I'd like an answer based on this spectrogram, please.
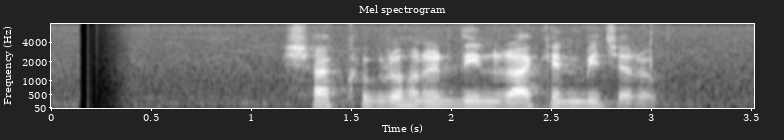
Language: Bangla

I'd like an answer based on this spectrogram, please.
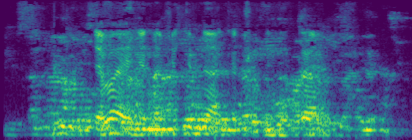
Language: Kinyarwanda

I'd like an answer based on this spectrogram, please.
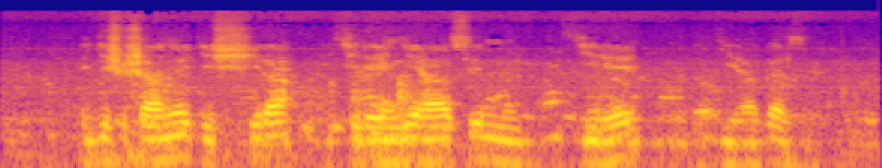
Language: Kinyarwanda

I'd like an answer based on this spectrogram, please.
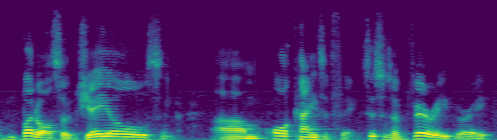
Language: English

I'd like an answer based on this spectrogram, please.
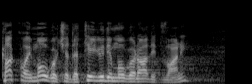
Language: Croatian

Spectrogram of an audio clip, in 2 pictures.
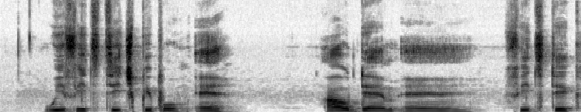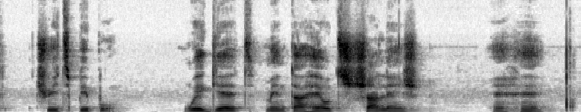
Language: Nigerian Pidgin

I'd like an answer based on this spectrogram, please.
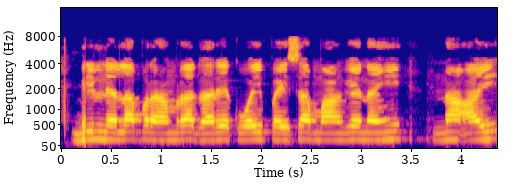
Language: Magahi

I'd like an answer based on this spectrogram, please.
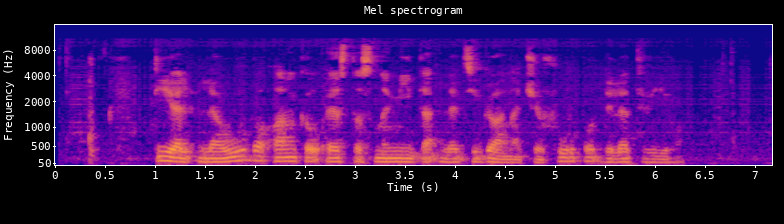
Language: Esperanto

